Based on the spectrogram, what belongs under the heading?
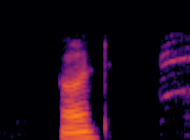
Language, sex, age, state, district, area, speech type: Santali, male, 18-30, Jharkhand, East Singhbhum, rural, conversation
